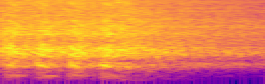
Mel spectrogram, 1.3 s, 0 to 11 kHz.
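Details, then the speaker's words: Opel Kadett GSI (Astra mk2) cranking after fitting a new battery: steady starter whirr spins the engine briskly but it won't fire; fuel in tank, no spark found, cause not yet identified. "Okay, picked up a new battery, so we're going to do another attempt to see if it will start, or at least will turn over."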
